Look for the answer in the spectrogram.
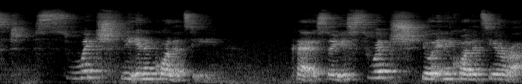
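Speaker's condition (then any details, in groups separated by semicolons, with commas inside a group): No condition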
